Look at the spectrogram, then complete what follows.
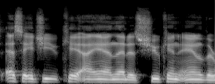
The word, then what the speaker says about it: Shukin: SHOOKEN. Wow. At least it was phonetically correct, but it's like, damn. So, but yeah, it's SHUKIN.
